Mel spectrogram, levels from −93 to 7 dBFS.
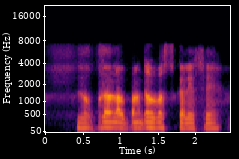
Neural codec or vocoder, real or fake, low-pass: codec, 16 kHz in and 24 kHz out, 0.9 kbps, LongCat-Audio-Codec, fine tuned four codebook decoder; fake; 7.2 kHz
